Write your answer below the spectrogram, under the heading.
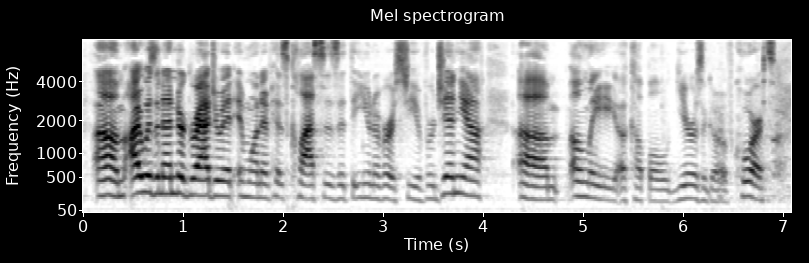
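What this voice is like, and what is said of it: Choked-up, emotional voice. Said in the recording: “I'm getting a little choked up here.”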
